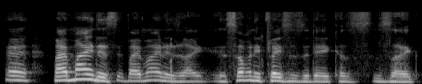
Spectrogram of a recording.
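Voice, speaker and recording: A middle-aged or older man rambling casually as an online radio host, halting and repeating words, often chuckling. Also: fairly high pitch, a little mellow. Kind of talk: casual rambling livestream talk.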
